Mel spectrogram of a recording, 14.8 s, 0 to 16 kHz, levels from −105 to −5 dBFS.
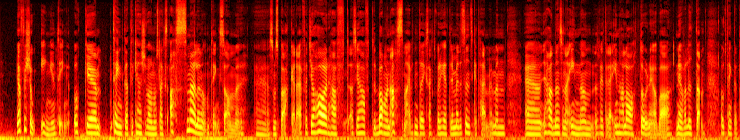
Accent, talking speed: native, 245 wpm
